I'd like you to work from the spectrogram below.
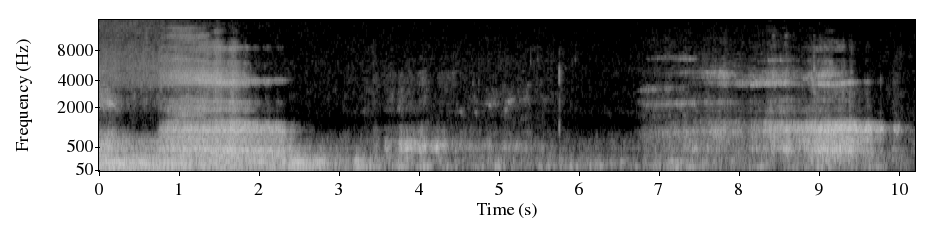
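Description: Slow, deep breathing during a pregnancy yoga cat-cow exercise, long airy inhales and exhales rising and falling in cycles, close and soft, with a quieter pause in the middle and no talking.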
